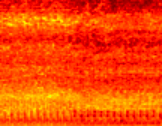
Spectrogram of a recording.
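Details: Campbell Hausfeld air compressor after repair of a water-damage lock-up: fast, even pump chugging with a steady hum, no knocks or grinding, building pressure normally; blowoff valve leaks and needs replacing.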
